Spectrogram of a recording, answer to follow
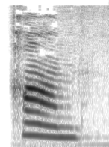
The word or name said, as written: hom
